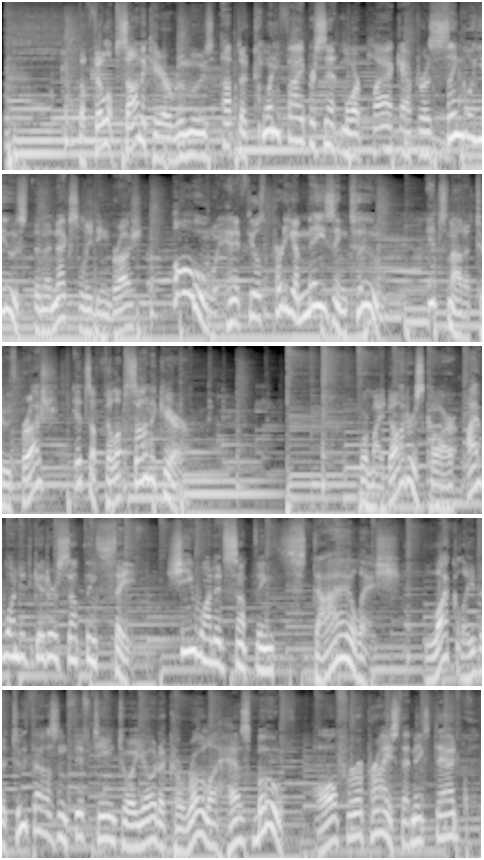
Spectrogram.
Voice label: Commercials

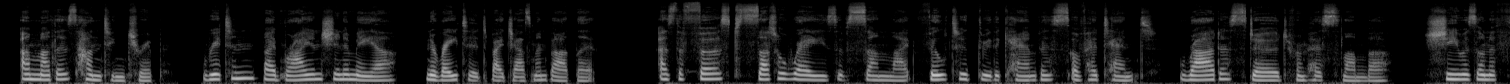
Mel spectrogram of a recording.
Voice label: Audiobook Sample; A Mother s Hunting Trip

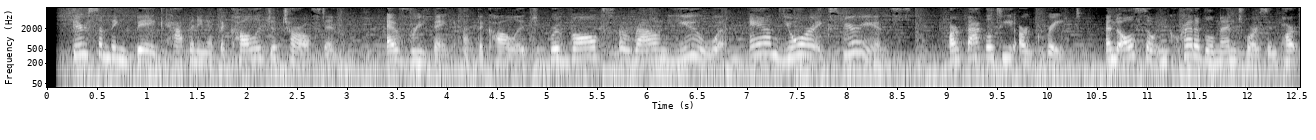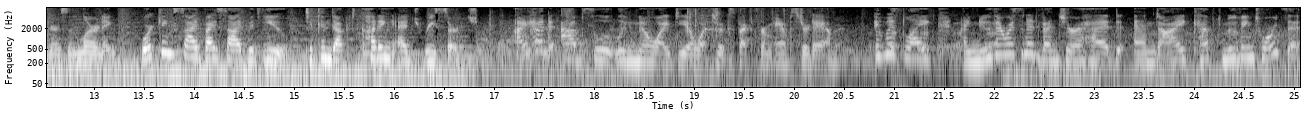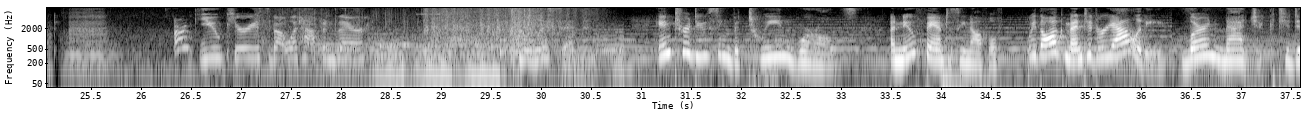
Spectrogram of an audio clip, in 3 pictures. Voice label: Commercial

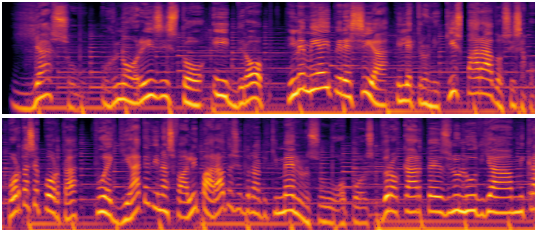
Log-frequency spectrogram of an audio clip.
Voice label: Greek Commercial Informative

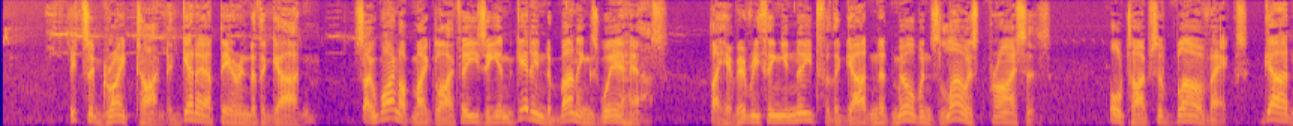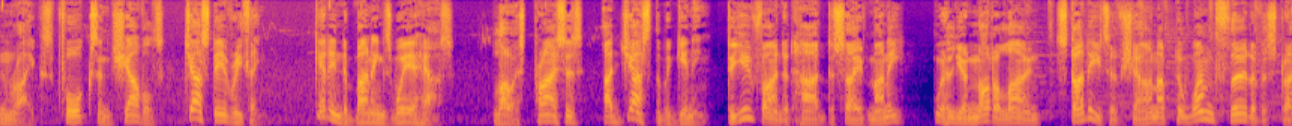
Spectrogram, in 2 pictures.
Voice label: COMMERCIALS

